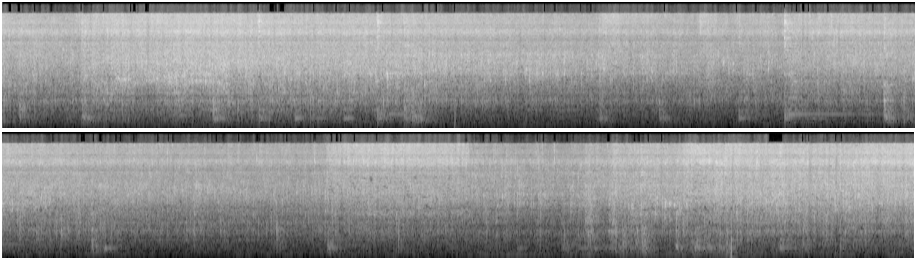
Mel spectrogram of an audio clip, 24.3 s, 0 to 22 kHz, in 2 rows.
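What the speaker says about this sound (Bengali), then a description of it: "4-5 চামচ সর্ষের তেল গরম করে নেওয়ার পর দিয়ে দেবো ইলিশ মাছ।" Loud, continuous sizzling of hilsa fish frying in mustard oil, a dense crackling hiss that holds steady with slight swells, close up and without voices.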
